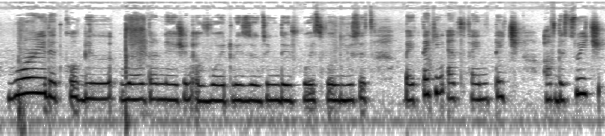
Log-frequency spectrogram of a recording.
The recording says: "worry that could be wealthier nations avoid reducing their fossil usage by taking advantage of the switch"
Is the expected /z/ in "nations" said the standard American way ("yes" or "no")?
no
